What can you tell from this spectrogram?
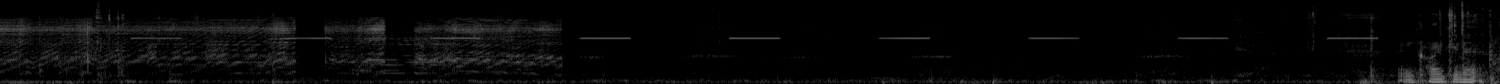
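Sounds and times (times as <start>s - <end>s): electronic warning beep: 0.3s - 3.6s, 4.2s - 4.9s, 5.8s - 6.4s, 7.3s - 7.9s, 8.8s - 9.4s, 10.3s - 10.9s, 11.8s - 12.4s, 13.3s - 13.9s.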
